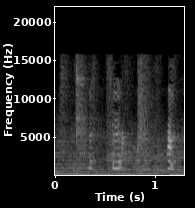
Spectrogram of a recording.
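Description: Fowl-like bird calls repeatedly in short, faint honking clucks over a steady low background hum, heard in a waterside setting.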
